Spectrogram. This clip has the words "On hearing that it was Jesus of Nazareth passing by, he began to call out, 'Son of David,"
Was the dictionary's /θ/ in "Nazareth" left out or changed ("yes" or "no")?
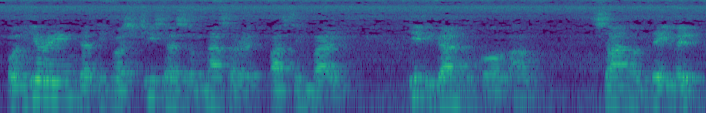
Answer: yes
